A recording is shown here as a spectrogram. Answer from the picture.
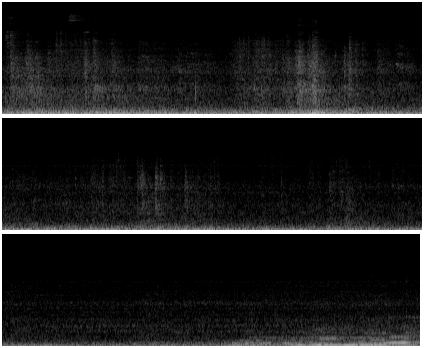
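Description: Freight train cars rolling past: a steady low rumble with a few clanks, easing off as the end of the train goes by. Near the end a road vehicle's engine comes in.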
